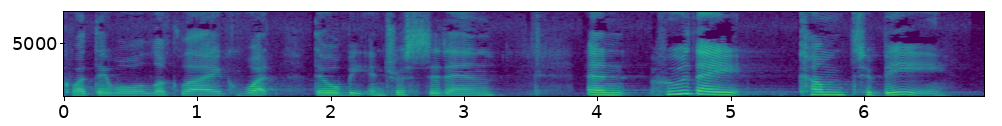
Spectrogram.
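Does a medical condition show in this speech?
No.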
